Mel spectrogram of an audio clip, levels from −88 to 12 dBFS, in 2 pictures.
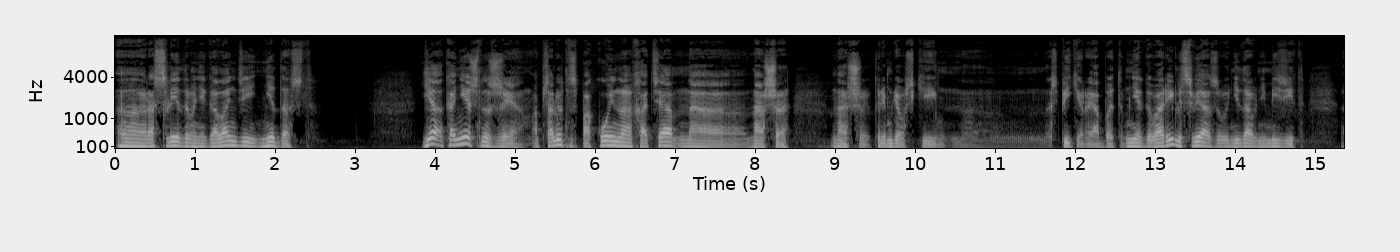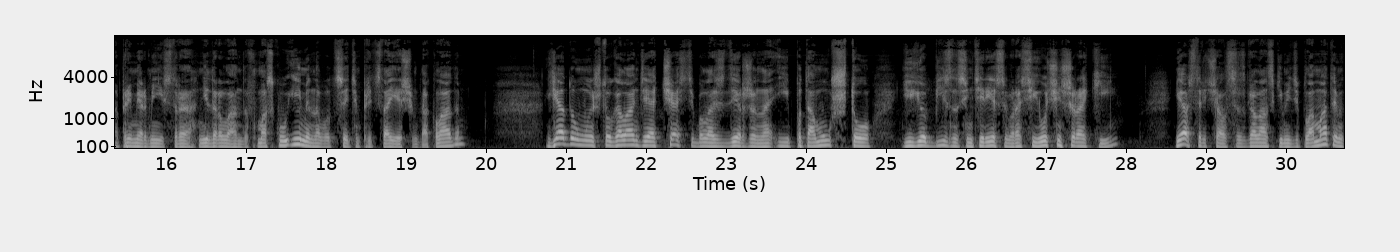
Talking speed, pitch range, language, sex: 100 wpm, 110-145 Hz, Russian, male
